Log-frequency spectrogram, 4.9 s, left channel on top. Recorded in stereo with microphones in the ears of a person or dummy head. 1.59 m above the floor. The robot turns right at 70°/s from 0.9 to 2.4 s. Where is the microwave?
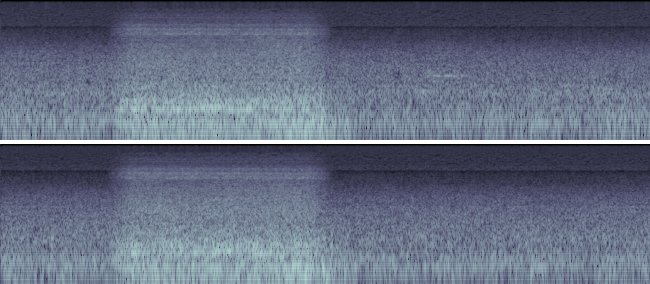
No microwave in this recording.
